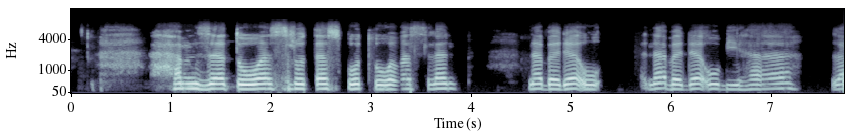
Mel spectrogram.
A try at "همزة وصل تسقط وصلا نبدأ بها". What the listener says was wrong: Hamzah enggak dengar Hamzah همزة وصل تسقط وصلا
